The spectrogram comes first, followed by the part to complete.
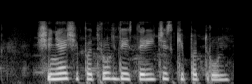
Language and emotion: Russian, neutral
